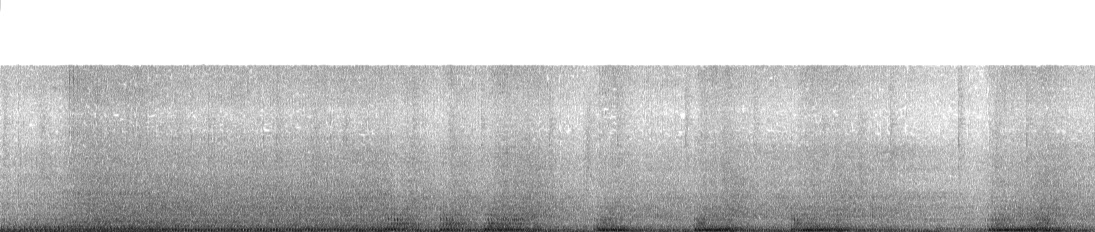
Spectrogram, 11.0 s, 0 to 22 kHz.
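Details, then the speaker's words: Vespa S 3V with Polini 175cc bore-up kit, Akrapovic exhaust and snorkel open-filter intake: deep droning hum at idle with short rising throttle blips, a normal intake drone from the open filter. "mungkin ada beberapa suara aneh yaitu mendengung uh uh gitu ya tadi dengar kenapa suaranya kayak gitu karena momen ini memakai snot intake jadi bisa dibilang dia Open filter open"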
